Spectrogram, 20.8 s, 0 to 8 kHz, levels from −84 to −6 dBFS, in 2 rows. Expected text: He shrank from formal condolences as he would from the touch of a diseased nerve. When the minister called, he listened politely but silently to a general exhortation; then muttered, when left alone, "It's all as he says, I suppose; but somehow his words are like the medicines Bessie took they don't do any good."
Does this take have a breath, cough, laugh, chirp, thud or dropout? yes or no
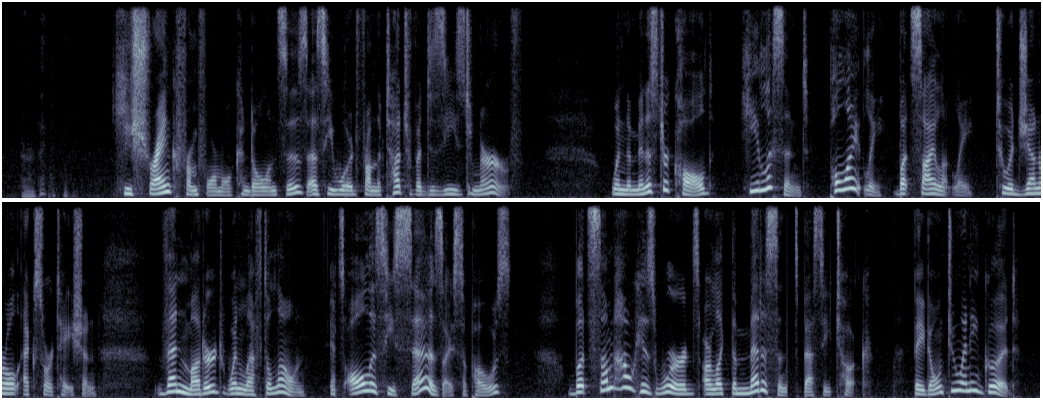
yes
